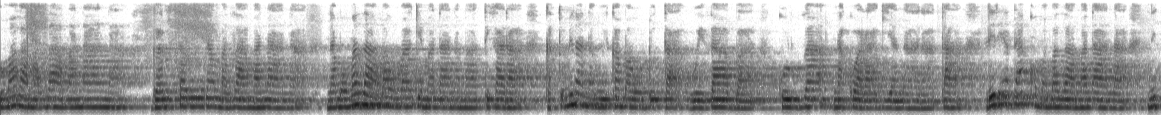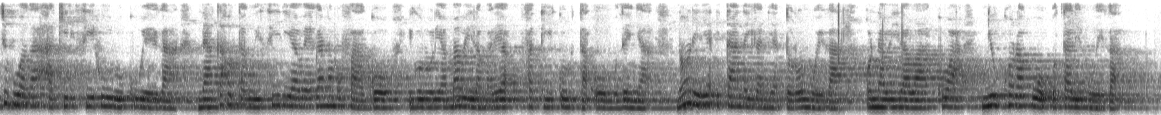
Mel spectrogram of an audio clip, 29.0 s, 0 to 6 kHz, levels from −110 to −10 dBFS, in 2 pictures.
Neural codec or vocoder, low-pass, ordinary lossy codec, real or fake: none; 5.4 kHz; none; real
